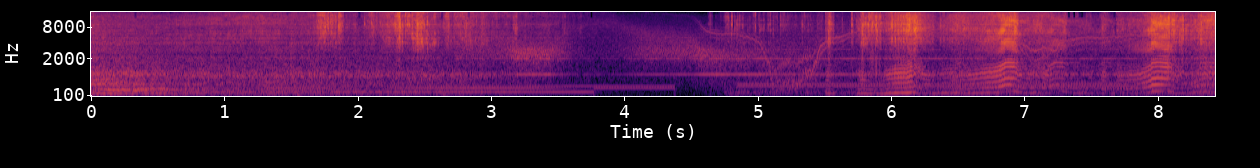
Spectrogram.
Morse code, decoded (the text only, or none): none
